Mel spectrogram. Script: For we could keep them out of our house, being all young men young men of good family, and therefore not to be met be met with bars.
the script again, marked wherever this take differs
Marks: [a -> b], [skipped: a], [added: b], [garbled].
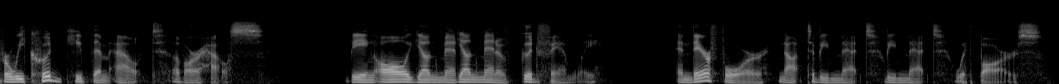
For we could keep them out of our house, being all young men young men of good family, and therefore not to be met be met with bars.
